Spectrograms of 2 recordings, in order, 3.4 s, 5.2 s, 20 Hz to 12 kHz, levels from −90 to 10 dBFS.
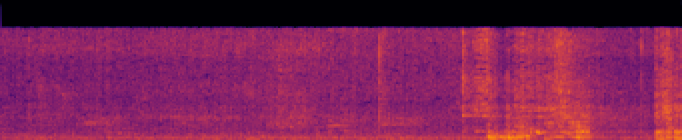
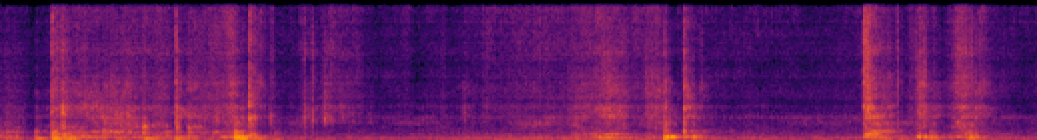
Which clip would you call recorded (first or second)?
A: first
